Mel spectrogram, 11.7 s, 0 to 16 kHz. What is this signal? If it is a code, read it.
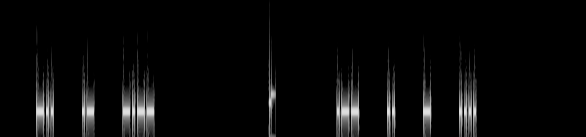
Morse code, heard as a keyed tone, about 25 wpm, spaced as for 12 wpm, 700 Hz. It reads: DAY WITH
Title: 4x Character Spacing - Top 100 Words - 25wpm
